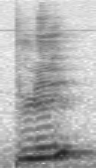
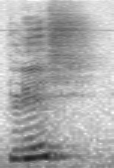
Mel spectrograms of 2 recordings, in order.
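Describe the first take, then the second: First: Plus said as "ply", final s silent; clipped "plus", no s at the end; plus without s. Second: Plus said as "plyss", final s sounded; "plus" ending on a clear hiss of s. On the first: Teacher showing students the first way: "plus" with silent s. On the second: Teacher showing students the second way: "plus" with the s sounded. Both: Shown as a demonstration. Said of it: "on peut entendre".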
